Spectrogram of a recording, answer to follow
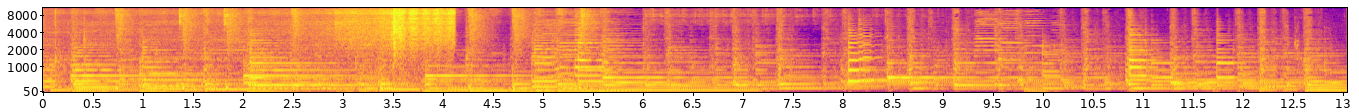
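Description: Instrumental background music with plucked string notes.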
